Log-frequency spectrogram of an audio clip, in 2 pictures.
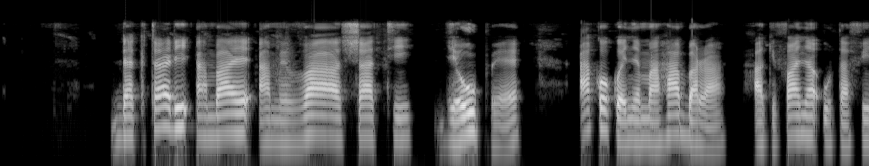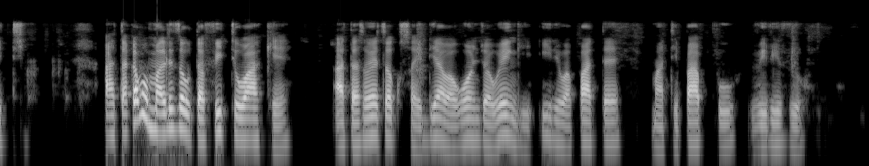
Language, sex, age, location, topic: Swahili, male, 25-35, Kisii, health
